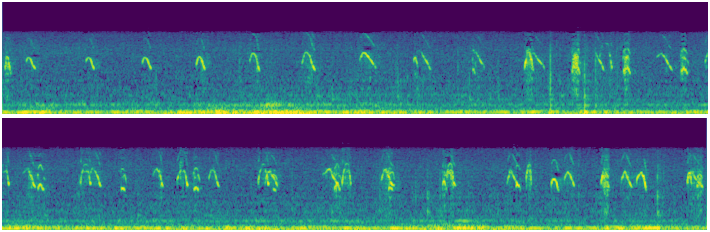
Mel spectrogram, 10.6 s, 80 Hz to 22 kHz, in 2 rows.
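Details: Hooked, whistled notes from common kestrels, given rapidly and accelerating into a dense chattering run, during mating on a nest box rim at the Axel water tower, Netherlands, in February 2018; constant low rumble underneath.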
